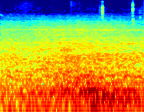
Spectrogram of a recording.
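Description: An airplane flying overhead at a Nashville distracted-driving enforcement event gives a steady, broad engine roar that swells slightly louder toward the end, with no talking.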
